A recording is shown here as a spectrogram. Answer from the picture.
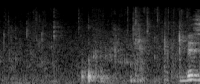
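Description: Hands squeezing and kneading sticky homemade slime in a plastic tub, with short, irregular wet squishing sounds. A voice starts near the end.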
